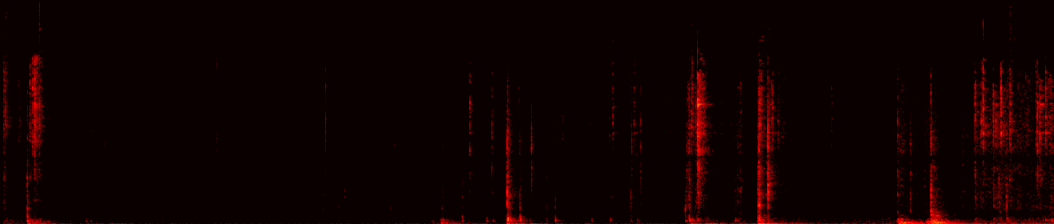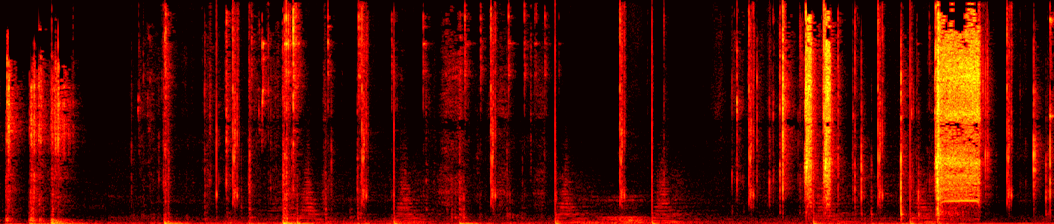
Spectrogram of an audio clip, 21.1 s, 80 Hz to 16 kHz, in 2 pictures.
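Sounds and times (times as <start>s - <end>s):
tools clicking and knocking on bench: 11.9s - 16.1s.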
